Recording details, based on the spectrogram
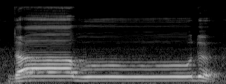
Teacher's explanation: دال جو ہے یہ قلقلہ میں سے بھی ہے، جب اسے ساکن کیا جائے گا تو یہاں پہ قلقلہ ہوگا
